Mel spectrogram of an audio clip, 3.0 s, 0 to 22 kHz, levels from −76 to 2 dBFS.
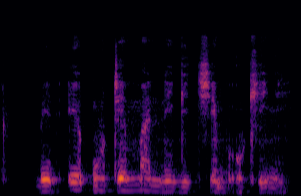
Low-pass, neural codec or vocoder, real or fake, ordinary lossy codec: none; vocoder, 44.1 kHz, 128 mel bands, Pupu-Vocoder; fake; none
